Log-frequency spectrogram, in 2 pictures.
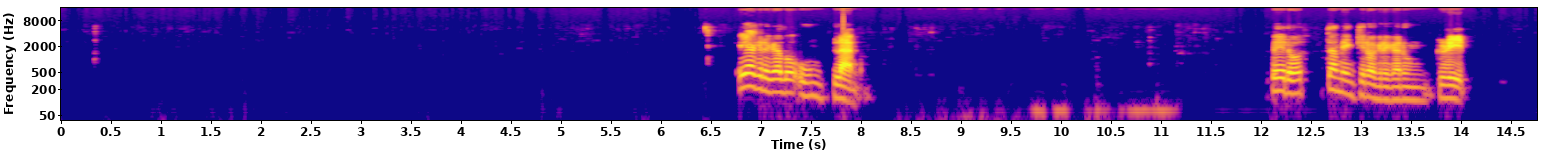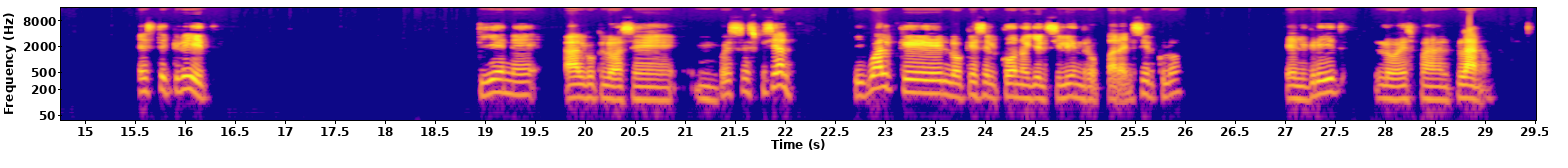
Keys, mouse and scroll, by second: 0.3 KP_7, 1.1 shift+a, 4.2 scroll down 2, 4.7 scroll up 1, 6.8 scroll up 1, 10.0 right click, 10.8 shift+a, 18.6 shift+middle click, 19.4-20.1 scroll up 1, 20.1 shift+middle click, 22.0 click, 23.0 click, 29.2 click.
